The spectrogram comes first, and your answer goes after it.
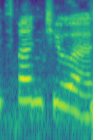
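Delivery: very high, slow words spoken through a yawn. Talking to the audience after stepping out for water, speaking through a yawn. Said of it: "sorry, I'm yawning".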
